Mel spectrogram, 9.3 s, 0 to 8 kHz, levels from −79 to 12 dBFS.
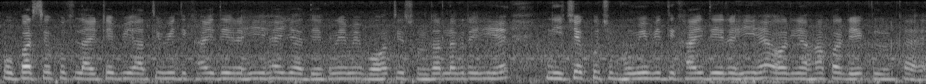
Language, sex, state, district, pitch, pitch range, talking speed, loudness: Hindi, female, Chhattisgarh, Korba, 200 Hz, 195-205 Hz, 220 wpm, -21 LUFS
